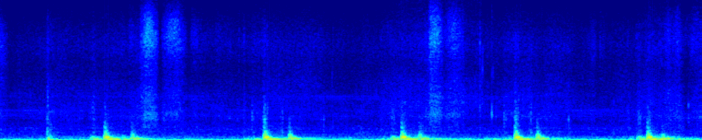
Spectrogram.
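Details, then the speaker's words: Grand Caravan: dull low clunks in bursts about every second and a half as the wheel is turned, because the seized or corroded strut mount (top hat) stops the spring from rotating freely with the strut. "basically the strut rotating as you turn the wheel and the spring itself is trying to turn on like the top hat or the strut mount is that but it's a it's like seize or a lot of corrosion in there so it doesn't let the the spring move freely and you get that Clutton noise"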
